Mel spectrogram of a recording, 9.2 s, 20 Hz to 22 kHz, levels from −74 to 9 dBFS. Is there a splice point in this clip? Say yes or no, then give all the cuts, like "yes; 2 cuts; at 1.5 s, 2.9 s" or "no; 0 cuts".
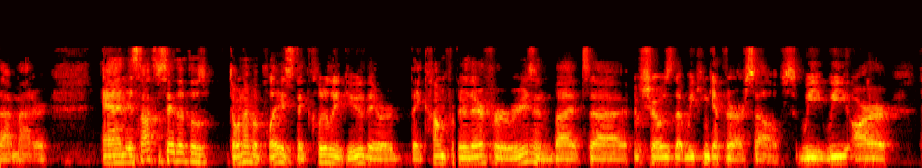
yes; 3 cuts; at 4.1 s, 4.5 s, 6.3 s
